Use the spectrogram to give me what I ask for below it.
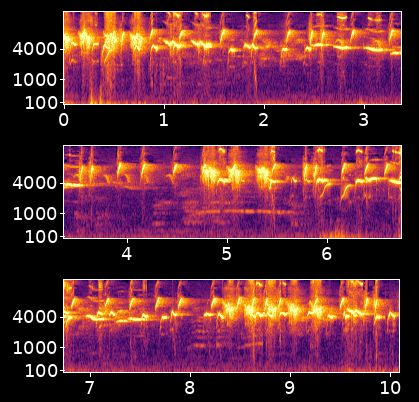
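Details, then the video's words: Straw-headed bulbul (cucak rawis) producing continuous shrill chirping runs, with a quieter patch midway where a faint level whistle is heard before the dense twittering resumes. "the alluring sound of the cucak rawis bird"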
